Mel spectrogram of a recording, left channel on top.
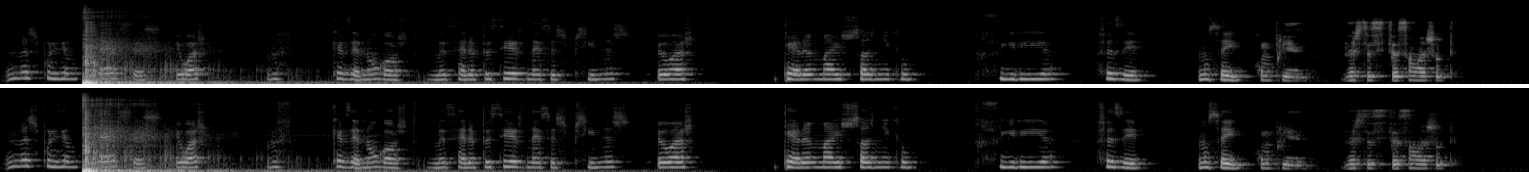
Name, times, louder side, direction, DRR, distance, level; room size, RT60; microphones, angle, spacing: voice 1, 0.0-2.1 2.7-2.9 3.3-6.3 6.6-6.9 7.8-9.2 9.7-10.6 11.0-11.4 12.0-12.4, right 1 dB, 25° right, 1.6 m, -34 dB
sound 1, 0.8-6.6, equal, 50° right, 3.5 m, -29 dB
voice 2, 12.6-13.1 13.4-14.5, left 2 dB, 40° left, 2.2 m, -36 dB
16.0 x 7.0 x 3.9 m
head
